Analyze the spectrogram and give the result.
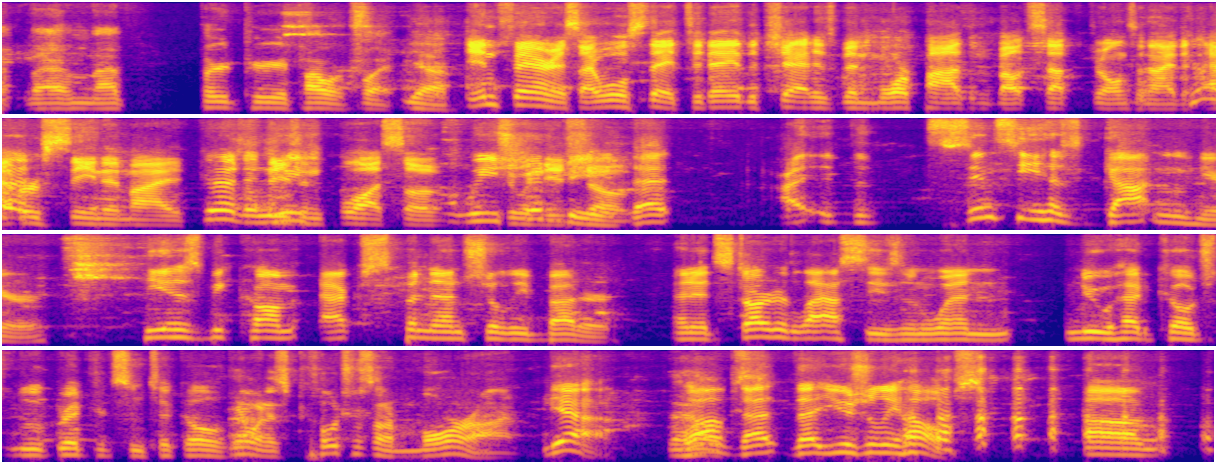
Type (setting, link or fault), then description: setting, busy venue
